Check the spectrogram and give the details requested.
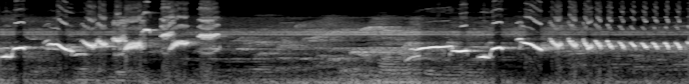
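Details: White-rumped shama song for training caged birds to sing, with mimicked material from other species. Bright rising whistles and quick notes open, then a pause before a fast, even run of clipped repeated chirps.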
